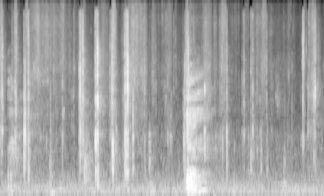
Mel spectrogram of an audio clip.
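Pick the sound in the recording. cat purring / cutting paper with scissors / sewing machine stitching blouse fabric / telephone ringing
cutting paper with scissors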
